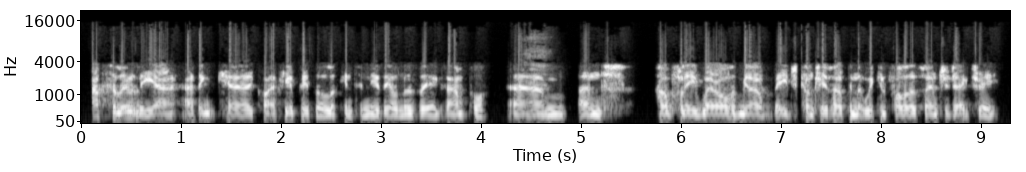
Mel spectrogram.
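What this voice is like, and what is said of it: Slight Yorkshire accent. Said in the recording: “it's not an Aussie accent I detect there... I don't have the Australian accent, regrettably, but yeah, I grew up in Leeds, so there's still a bit of a Yorkshire twang there... it still sounds very much the Yorkshire lad that I was and am.”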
